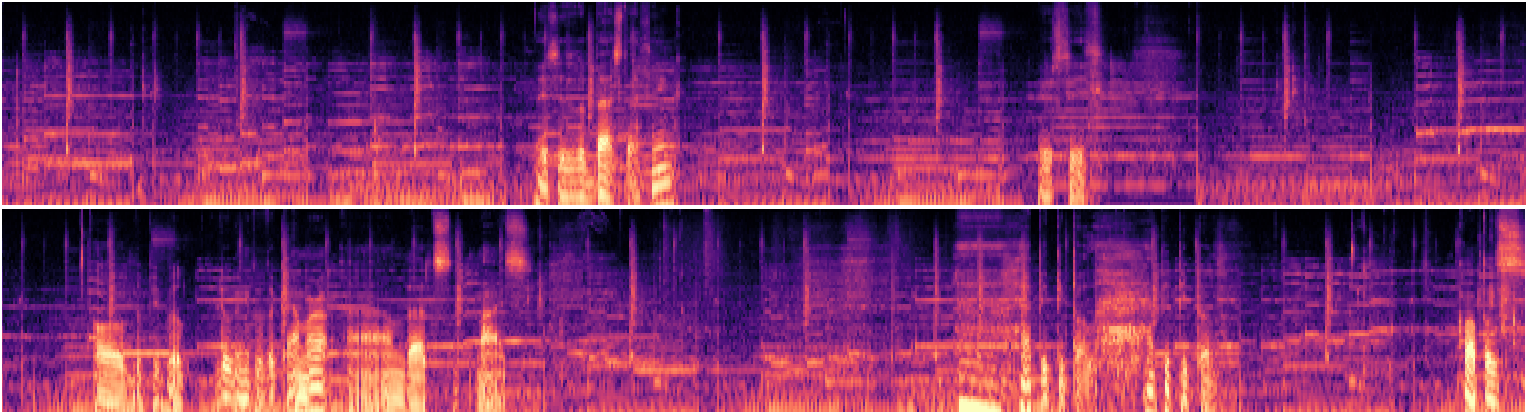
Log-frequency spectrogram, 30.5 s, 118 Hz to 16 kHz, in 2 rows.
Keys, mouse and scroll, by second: 18.0 click, 21.9 click, 29.0 click.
